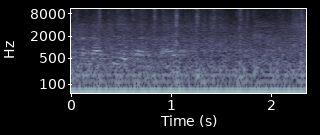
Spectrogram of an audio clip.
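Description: Faint, indistinct voices over a steady low hum, with a few light clicks and taps scattered through.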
